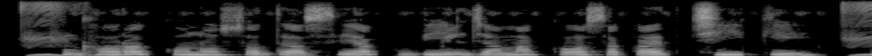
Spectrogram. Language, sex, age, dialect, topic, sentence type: Maithili, female, 18-24, Southern/Standard, banking, question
